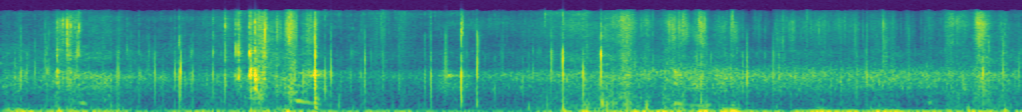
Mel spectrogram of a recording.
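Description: Twigs and brush crackling and snapping as a long-handled tool is worked through the debris, many sharp irregular clicks over the steady rush of flowing water.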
